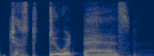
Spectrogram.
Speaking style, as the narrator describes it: Emma snapped, perhaps more loudly than she'd intended

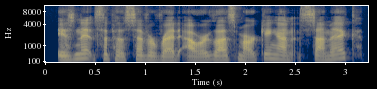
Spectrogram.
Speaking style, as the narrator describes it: Bess asked in a shaky voice

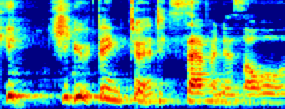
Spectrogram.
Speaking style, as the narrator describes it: I laugh

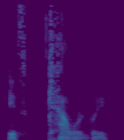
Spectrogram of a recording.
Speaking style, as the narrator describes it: Bitch spat the words

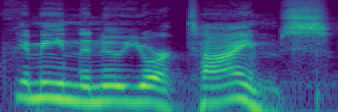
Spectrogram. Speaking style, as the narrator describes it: barked

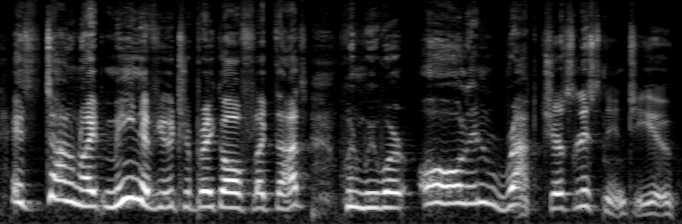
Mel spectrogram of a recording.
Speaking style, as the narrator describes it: cried Mary Jane

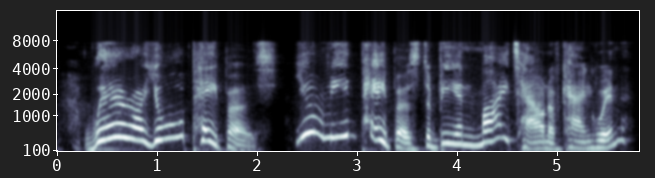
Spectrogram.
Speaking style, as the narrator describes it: you hear the man in the fancy clothes yell

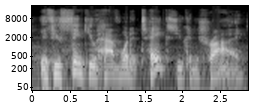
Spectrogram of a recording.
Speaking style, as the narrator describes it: said Polly

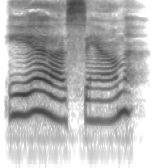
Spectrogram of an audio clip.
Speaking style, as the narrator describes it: he drawled slowly

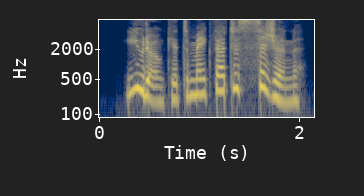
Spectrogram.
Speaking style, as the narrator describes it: Chad snapped back

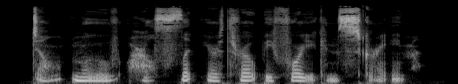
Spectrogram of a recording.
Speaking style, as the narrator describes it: she spoke in a whisper

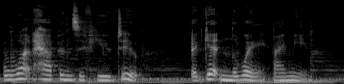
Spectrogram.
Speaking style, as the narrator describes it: I asked

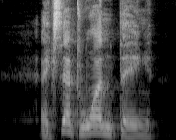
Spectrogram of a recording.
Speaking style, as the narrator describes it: barked Hawkeye

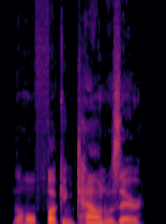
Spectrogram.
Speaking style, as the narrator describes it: I said under my breath

